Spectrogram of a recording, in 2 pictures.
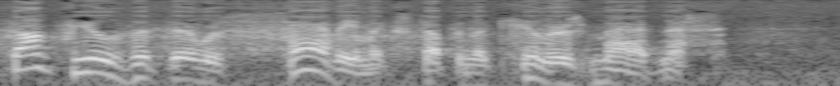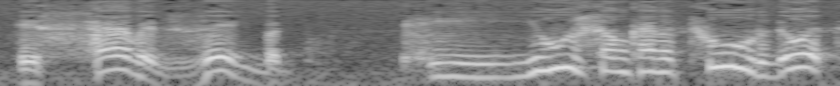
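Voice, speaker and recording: Plain-talking american deputy, old radio show, bouncy delivery, muffled with light hiss. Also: male voice, a little high, huge pitch swings, a little slow, darkish tone, heavily acted. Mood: intrigued, matter-of-fact. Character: brisk, matter-of-fact sheriff's deputy reporting findings. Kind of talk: radio mystery drama acting. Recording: dull, noisy old radio broadcast.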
